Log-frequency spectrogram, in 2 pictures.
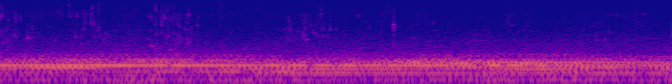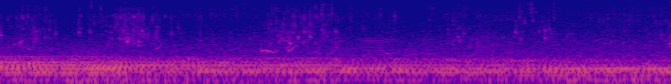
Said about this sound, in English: Behind the head of Hengistbury, there's an area of quiet. I noticed a wire fence and attached a contact microphone. There emerged an ethereal and harmonic hum as the sea breeze brushed through the wires.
